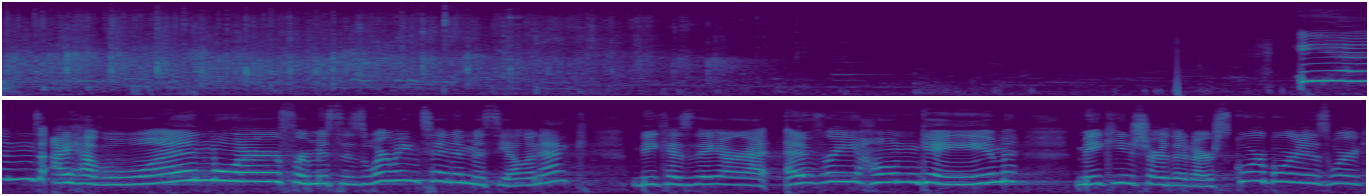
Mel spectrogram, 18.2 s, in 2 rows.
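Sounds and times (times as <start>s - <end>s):
audience applause: 0.0s - 5.2s
speech: 9.5s - 18.1s.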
